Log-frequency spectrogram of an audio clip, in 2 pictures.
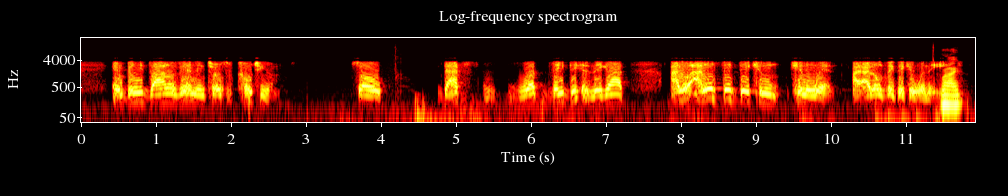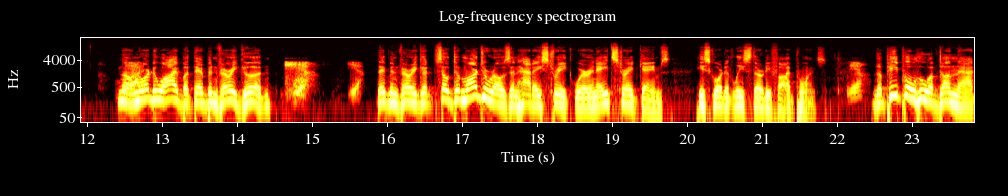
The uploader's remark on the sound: Calls. Phones.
